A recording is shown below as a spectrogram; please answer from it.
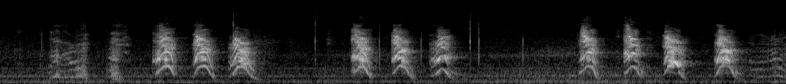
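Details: Puppies barking in high, sharp yaps grouped in bursts of three or four, with short pauses between the groups.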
